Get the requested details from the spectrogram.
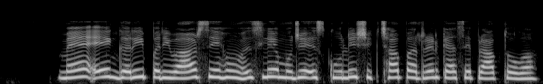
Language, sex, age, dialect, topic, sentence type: Hindi, female, 18-24, Marwari Dhudhari, banking, question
